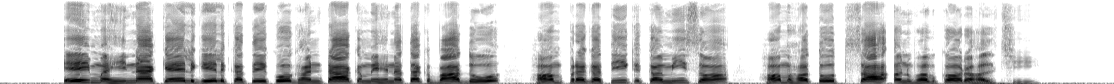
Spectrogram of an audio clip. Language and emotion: Maithili, sad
